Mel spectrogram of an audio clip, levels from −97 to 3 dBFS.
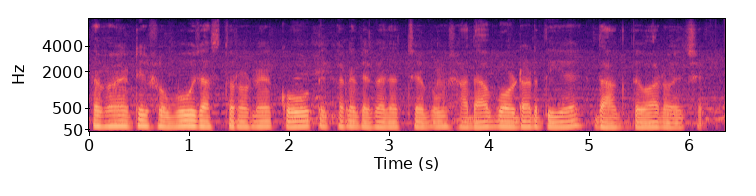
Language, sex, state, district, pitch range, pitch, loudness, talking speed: Bengali, male, Tripura, Unakoti, 95-105 Hz, 100 Hz, -18 LUFS, 130 wpm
